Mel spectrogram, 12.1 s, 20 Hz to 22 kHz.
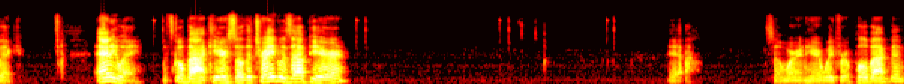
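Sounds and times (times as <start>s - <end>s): computer mouse clicks: 4.7s - 5.0s, 6.6s - 7.4s, 8.1s - 8.4s.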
